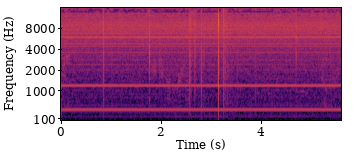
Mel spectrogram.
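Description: Near silence: a faint, steady hum of two constant tones, one low and one higher, with a single faint click about three seconds in.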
